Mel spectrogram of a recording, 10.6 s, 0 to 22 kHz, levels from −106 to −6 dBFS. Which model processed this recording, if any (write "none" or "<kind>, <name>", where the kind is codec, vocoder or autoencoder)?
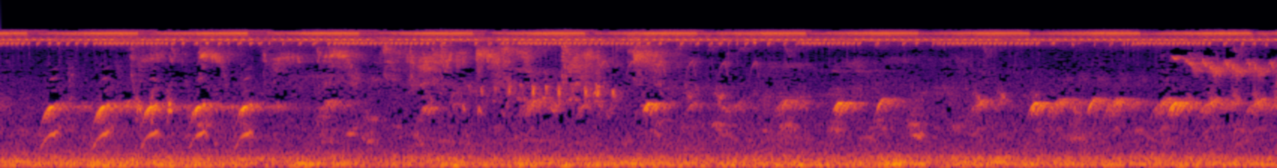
none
